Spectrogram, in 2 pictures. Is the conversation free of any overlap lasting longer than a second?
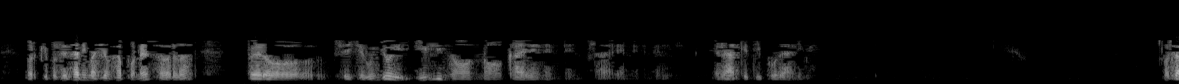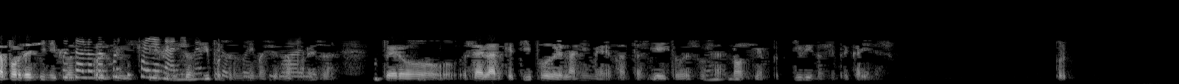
No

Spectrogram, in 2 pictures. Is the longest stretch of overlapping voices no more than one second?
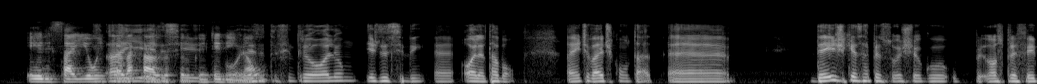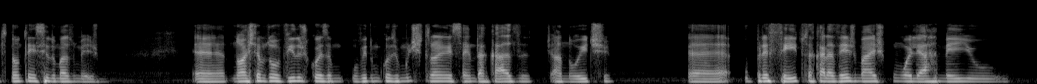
No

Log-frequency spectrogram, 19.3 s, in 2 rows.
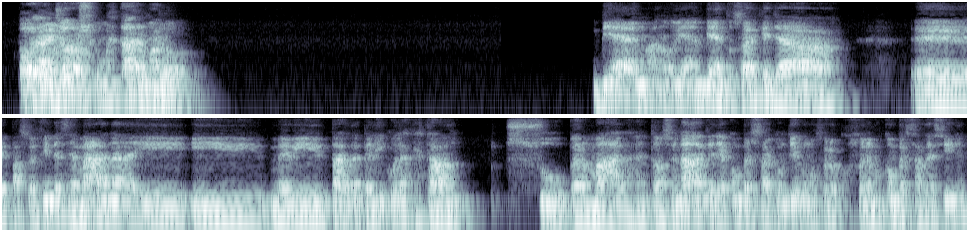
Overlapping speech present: Yes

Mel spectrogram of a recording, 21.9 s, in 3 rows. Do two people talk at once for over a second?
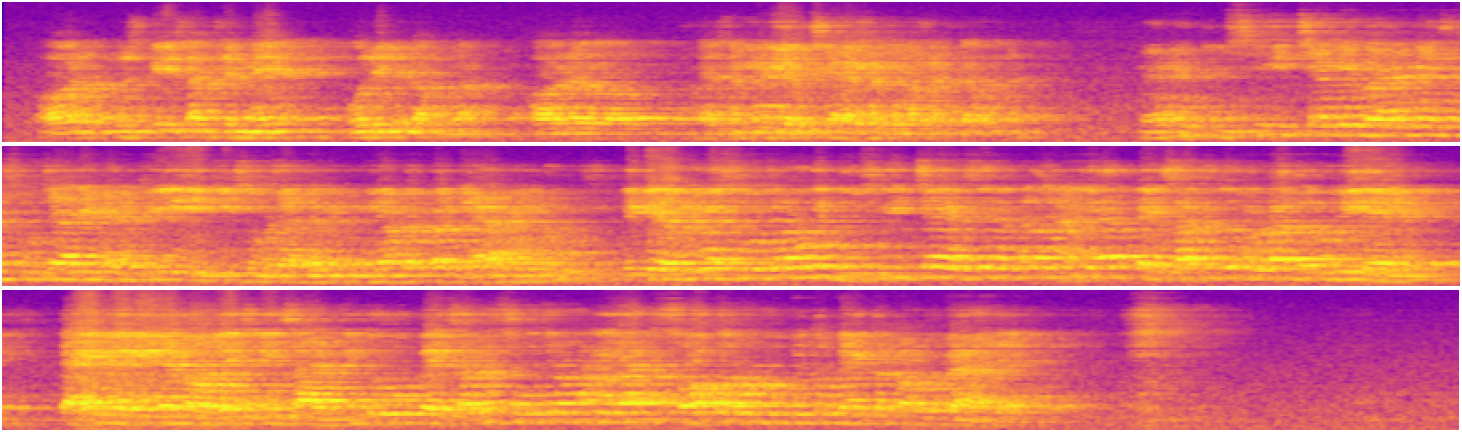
Yes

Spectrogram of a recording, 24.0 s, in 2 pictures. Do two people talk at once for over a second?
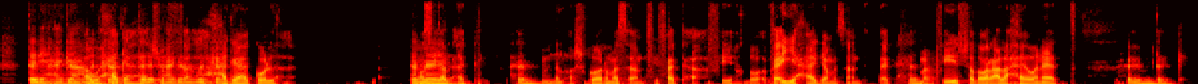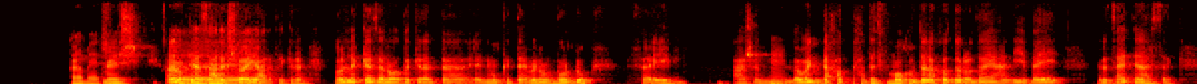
Yes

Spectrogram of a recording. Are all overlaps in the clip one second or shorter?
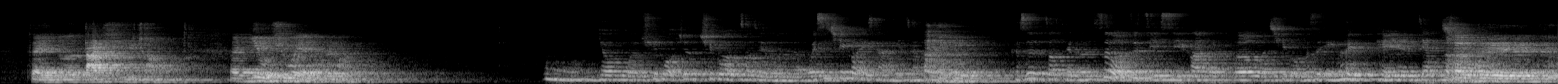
Yes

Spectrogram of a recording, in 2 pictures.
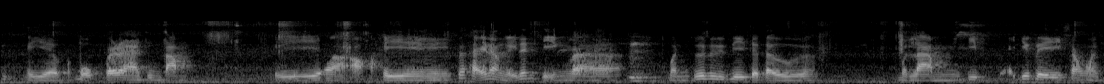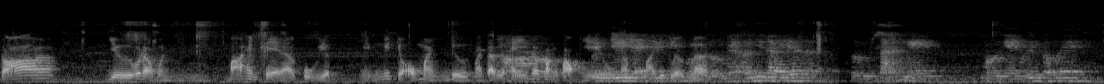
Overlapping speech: Yes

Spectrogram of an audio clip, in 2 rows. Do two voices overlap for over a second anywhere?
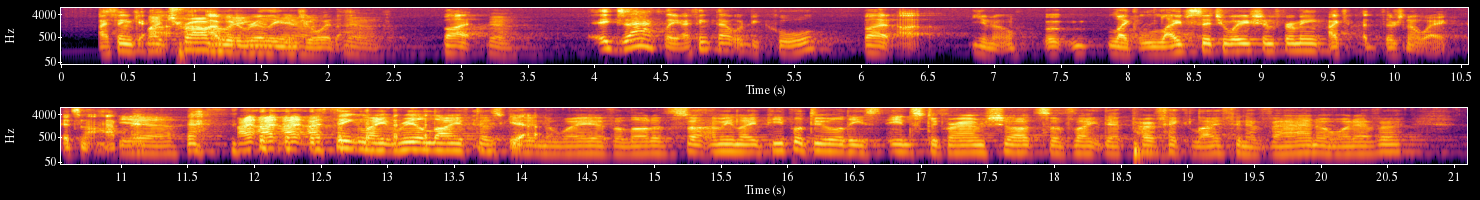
Yes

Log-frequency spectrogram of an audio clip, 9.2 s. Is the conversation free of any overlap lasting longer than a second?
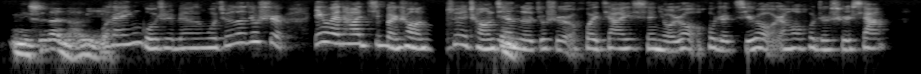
Yes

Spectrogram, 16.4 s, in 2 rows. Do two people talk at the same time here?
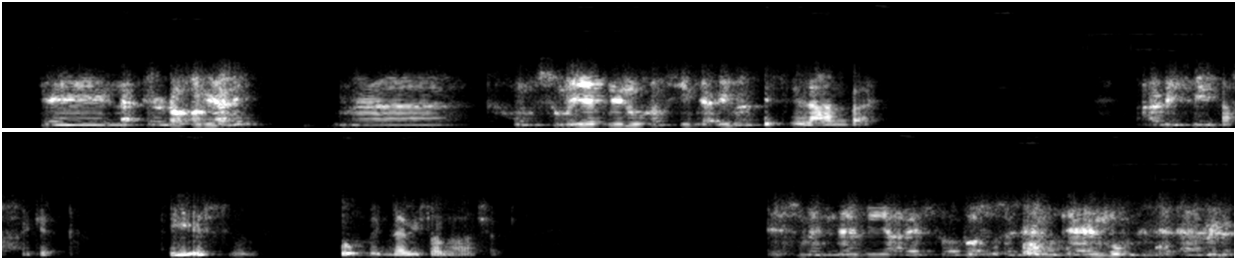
Yes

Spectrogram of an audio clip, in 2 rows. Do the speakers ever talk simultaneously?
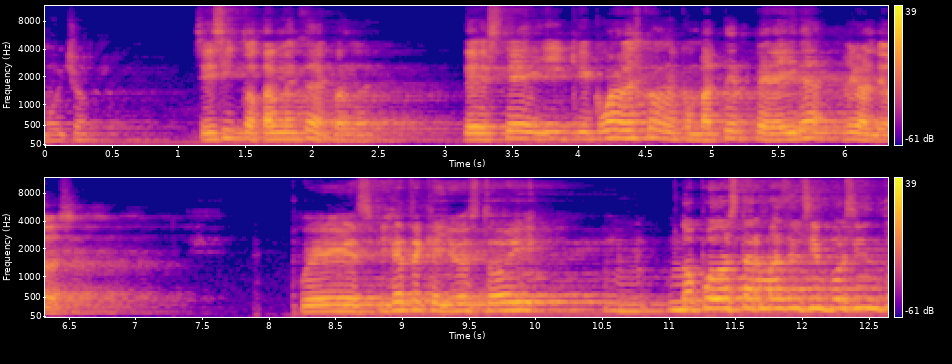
No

